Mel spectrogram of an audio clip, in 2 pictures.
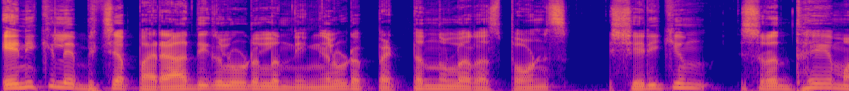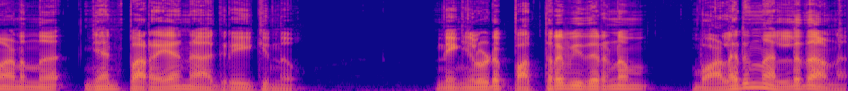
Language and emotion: Malayalam, happy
